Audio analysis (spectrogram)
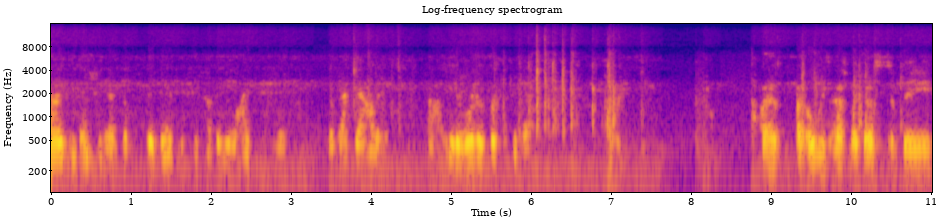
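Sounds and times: keyboard typing: 3.7 - 4.6, 5.5 - 7.6, 9.3 - 10.9.

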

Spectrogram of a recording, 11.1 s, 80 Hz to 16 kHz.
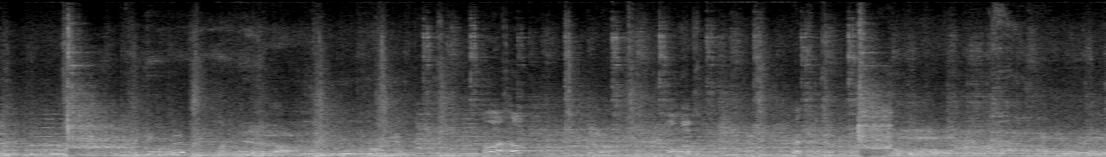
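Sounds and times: gym music: 0.0 - 11.0.

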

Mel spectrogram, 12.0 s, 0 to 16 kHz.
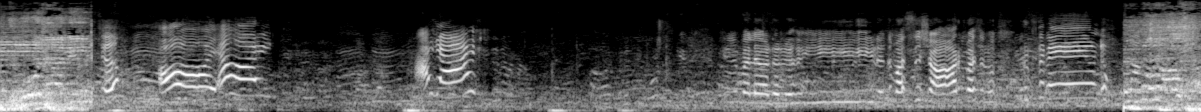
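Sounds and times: high-pitched sing-song voice: 0.0 - 1.2, 11.2 - 12.0.

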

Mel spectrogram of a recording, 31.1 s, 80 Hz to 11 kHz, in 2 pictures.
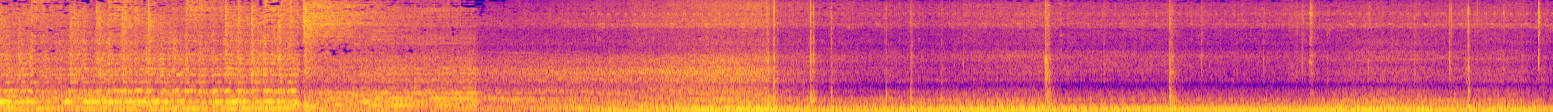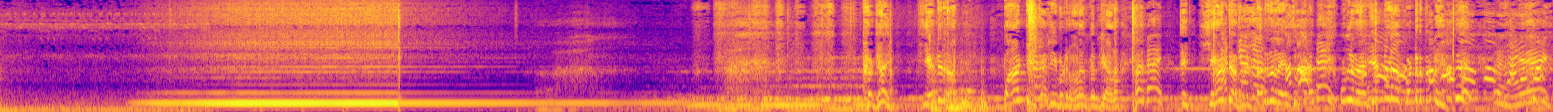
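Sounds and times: engine running: 0.0 - 27.6
loud held low tone: 16.8 - 25.8.

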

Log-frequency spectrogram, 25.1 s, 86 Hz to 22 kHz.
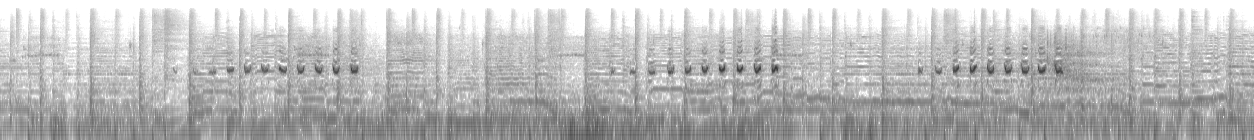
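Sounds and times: guitar music: 0.0 - 25.0
turkey yelps: 3.4 - 7.2, 12.2 - 15.8, 18.4 - 22.3.

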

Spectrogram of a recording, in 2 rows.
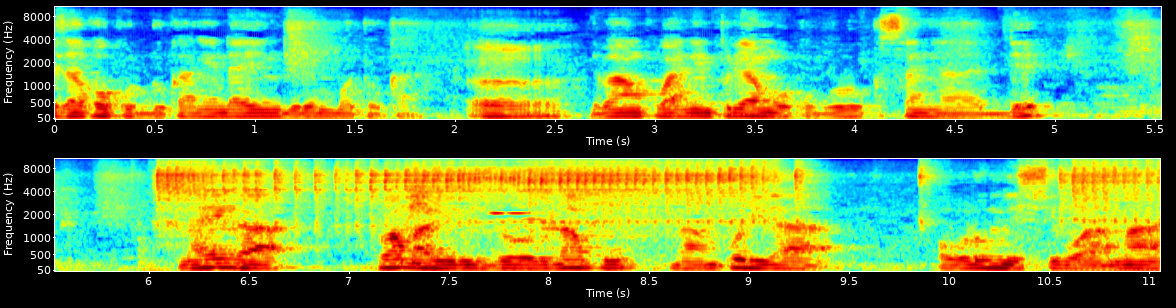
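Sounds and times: rapid clicking rattle: 6.0 - 9.4, 10.4 - 11.0
man talking: 7.2 - 9.4.

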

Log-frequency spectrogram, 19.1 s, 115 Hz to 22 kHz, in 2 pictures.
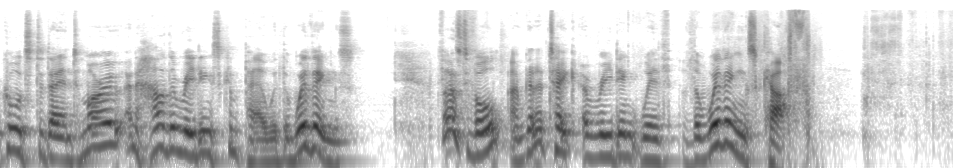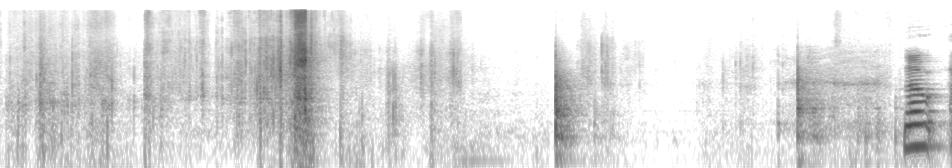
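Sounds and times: cloth rustling and crinkling: 7.7 - 17.3.

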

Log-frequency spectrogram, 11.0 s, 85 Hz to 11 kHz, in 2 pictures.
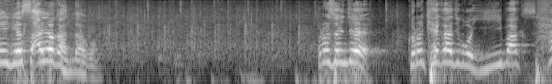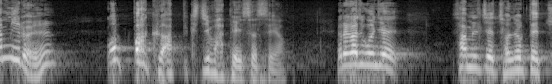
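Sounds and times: faint audience applause: 0.0 - 4.3.

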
